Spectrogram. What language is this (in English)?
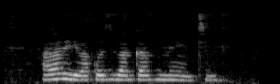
Ganda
